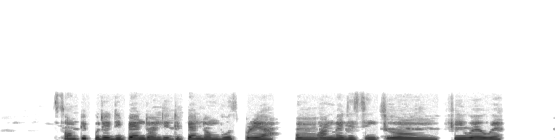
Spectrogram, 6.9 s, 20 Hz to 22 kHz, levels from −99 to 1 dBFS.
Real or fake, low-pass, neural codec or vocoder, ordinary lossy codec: real; none; none; none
